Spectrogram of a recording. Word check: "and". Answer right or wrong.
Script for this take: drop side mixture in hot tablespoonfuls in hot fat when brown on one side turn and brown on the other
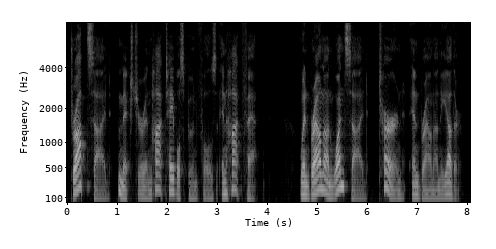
right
